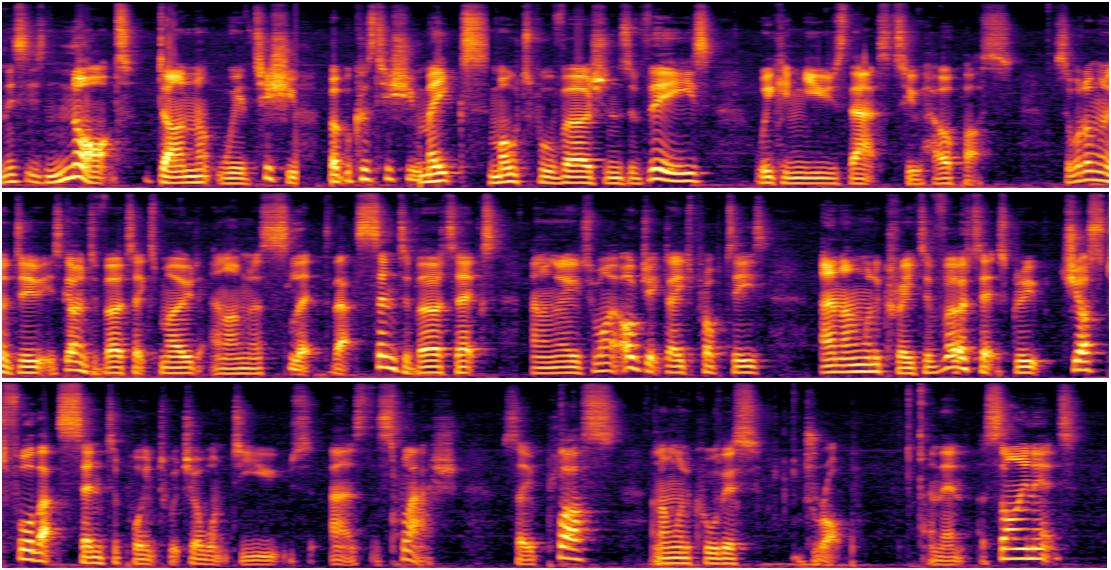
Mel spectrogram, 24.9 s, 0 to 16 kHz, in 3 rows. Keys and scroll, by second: 8.1 Tab, 10.9 Tab.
